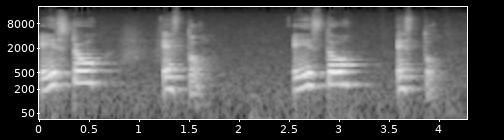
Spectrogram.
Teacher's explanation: The T is not an enunciated T sound. In Spanish, it's more like a DTH maybe. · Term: softer T sound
